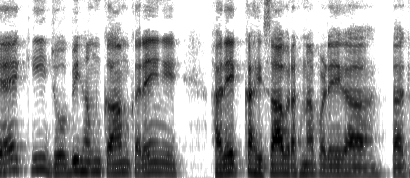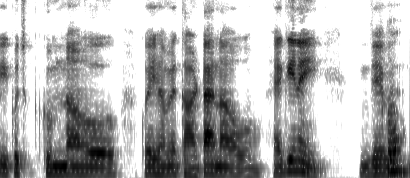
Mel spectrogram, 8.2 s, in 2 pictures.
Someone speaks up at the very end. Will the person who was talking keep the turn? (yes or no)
yes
